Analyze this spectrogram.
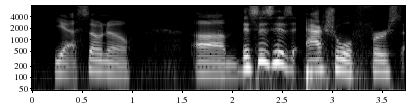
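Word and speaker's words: Sion Sono: Yeah, Sono.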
